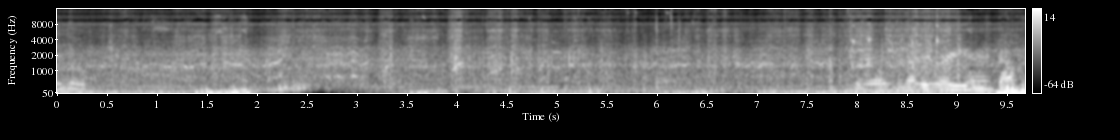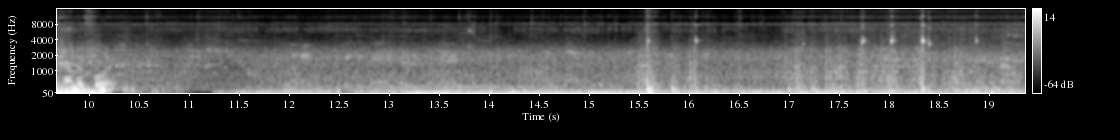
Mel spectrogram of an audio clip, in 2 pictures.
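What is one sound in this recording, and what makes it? Plastic tyres knock and clatter on wooden slats.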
